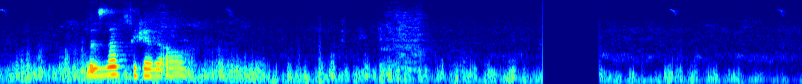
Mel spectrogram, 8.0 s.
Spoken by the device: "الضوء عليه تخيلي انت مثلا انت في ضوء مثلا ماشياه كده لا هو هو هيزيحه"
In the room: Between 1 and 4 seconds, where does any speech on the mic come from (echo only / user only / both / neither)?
user only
